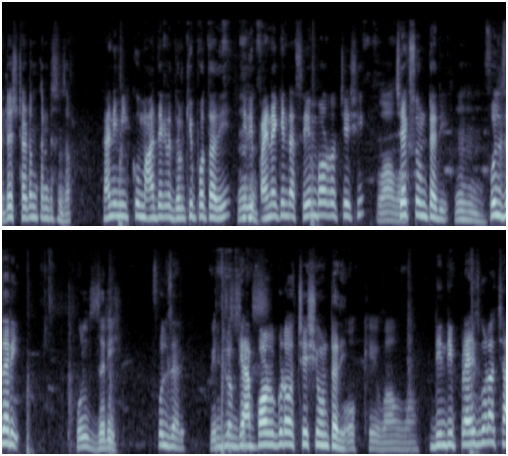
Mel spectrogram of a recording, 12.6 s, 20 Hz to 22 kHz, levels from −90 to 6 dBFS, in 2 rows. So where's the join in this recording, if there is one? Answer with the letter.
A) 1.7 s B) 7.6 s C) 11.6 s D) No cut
D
